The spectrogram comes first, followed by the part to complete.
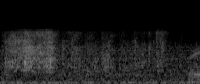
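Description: Foil wrapper of a trading-card pack crinkling as it is torn open by hand: a loud short rip at the start, then softer crinkling.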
